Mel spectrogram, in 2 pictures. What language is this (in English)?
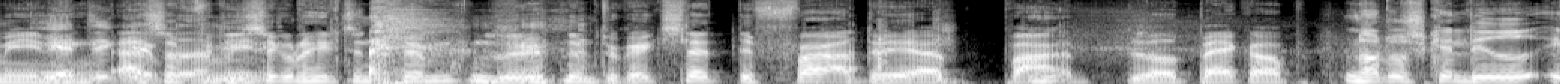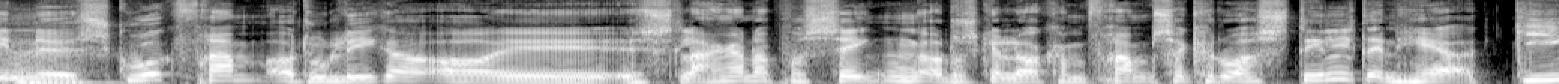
Danish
